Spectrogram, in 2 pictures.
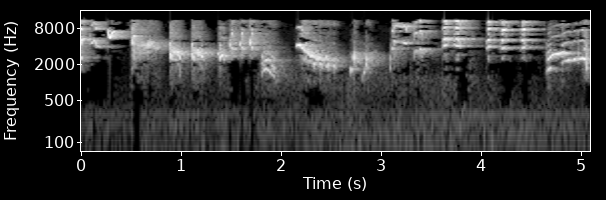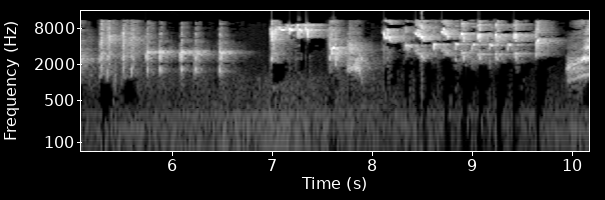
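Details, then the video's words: Orange-headed thrush master song for teaching other birds, a long unbroken stream of rattling trills, sharp chips and high whistled notes, varied and rapid throughout. "Masteran Anis Kembang"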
